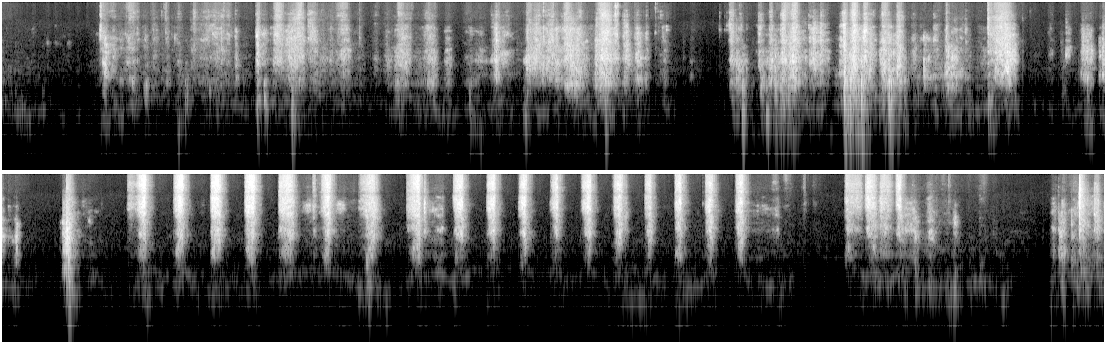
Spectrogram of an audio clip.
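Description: Paper being handled and rubbed on a craft desk: irregular rustling and shuffling, then a run of quick, even strokes at about three a second lasting some six seconds, and more rustling near the end.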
